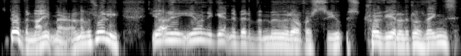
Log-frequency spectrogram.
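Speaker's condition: No condition

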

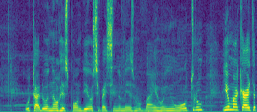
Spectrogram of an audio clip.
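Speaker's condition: No condition

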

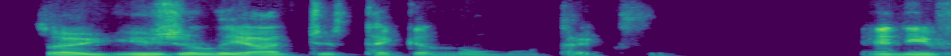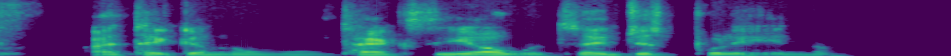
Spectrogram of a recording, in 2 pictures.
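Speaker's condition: Cerebral palsy

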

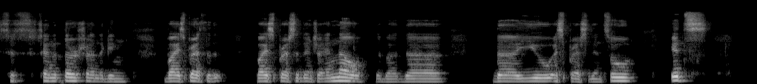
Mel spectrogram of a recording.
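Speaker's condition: Stuttering; stutter since early childhood, noticed on entering grade school; broken, choppy non-fluent speech, dreads answering strangers like jeepney drivers, public communication affected; repeated sounds

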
